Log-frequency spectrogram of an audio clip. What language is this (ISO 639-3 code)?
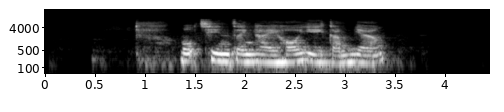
yue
